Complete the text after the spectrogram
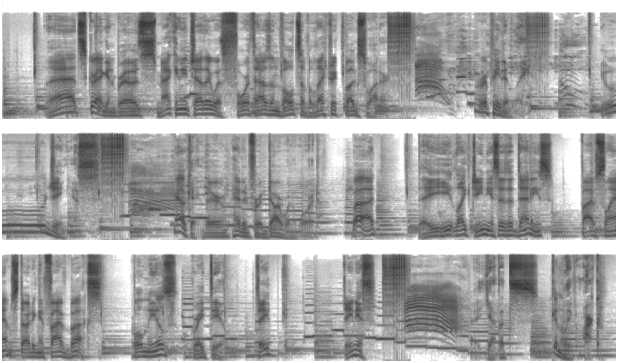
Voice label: Commercial; Dennys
